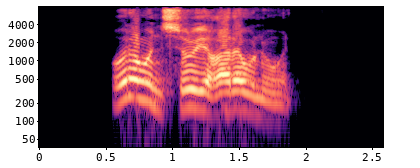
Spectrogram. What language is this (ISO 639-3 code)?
kab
